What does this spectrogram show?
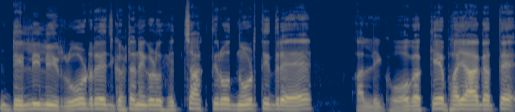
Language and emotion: Kannada, fearful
